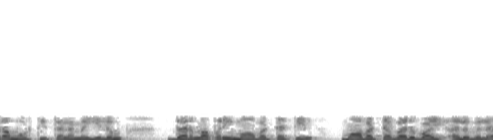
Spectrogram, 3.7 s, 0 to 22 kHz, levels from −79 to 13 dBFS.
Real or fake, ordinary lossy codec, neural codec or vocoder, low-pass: real; none; none; 3.6 kHz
